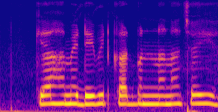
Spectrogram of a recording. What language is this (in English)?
Magahi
